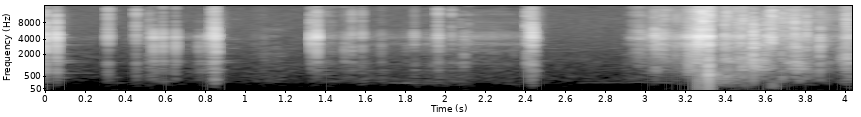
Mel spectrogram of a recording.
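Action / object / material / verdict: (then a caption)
tap / plastic camera body / plastic / none. Long nails tap around the lens and hollow plastic body of a black Nikon DSLR camera held close, making a series of sharp, bright, separate clicks with a light high ring. Near the end, they switch to a louder, continuous scratching burst across the body.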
